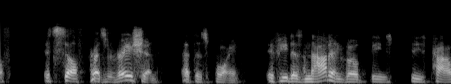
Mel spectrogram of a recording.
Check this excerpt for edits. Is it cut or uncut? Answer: uncut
